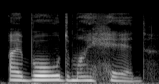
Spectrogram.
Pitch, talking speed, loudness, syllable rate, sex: 180 Hz, 150 wpm, -16 LUFS, 3.8 syllables/s, female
